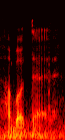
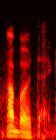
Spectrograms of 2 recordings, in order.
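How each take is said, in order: First: The question breathed out unvoiced, like thinking aloud; whispered. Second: Said in the usual way. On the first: Real, not acted. Streamer trying out the chat setting, whispered to himself. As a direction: test it quietly first, no voice at all.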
